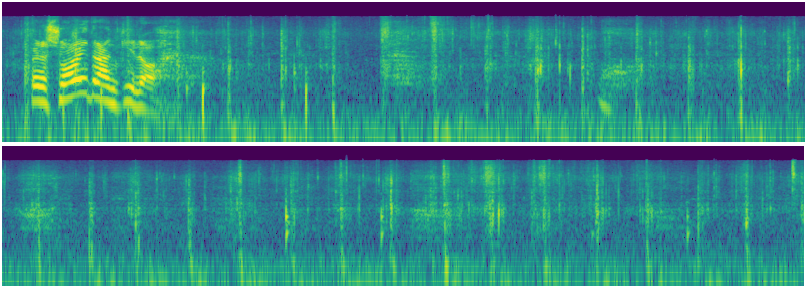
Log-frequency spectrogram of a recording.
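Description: Footsteps crunch on a dry dirt trail at a running pace.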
